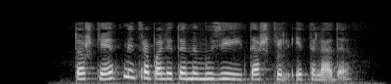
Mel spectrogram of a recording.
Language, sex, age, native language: Uzbek, female, 18-24, Uzbek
